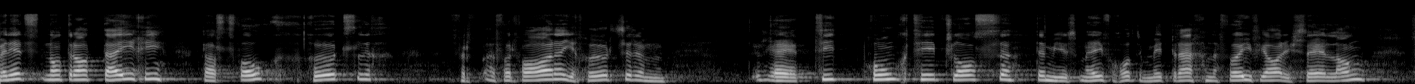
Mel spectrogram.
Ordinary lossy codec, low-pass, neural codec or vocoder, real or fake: none; 10.8 kHz; codec, 24 kHz, 3.1 kbps, DualCodec; fake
